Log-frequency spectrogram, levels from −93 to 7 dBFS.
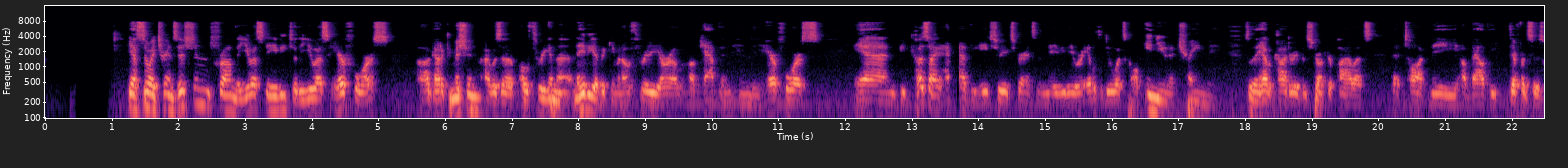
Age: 50-69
